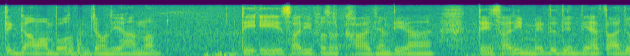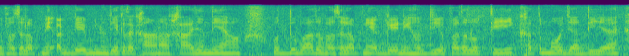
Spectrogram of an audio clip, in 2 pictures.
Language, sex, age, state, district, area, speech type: Punjabi, male, 30-45, Punjab, Bathinda, rural, spontaneous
